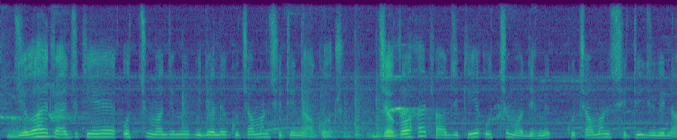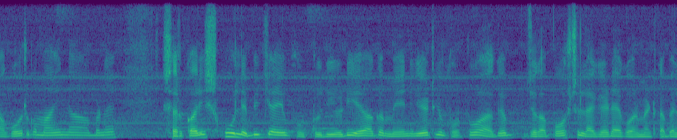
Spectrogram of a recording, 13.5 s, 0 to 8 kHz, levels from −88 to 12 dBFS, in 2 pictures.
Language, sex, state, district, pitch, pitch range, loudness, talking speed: Hindi, male, Rajasthan, Nagaur, 150 Hz, 125-170 Hz, -20 LUFS, 150 wpm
